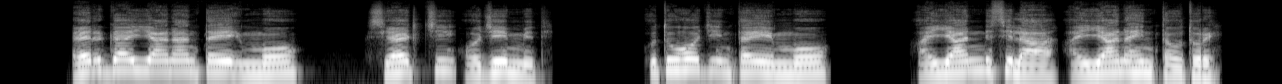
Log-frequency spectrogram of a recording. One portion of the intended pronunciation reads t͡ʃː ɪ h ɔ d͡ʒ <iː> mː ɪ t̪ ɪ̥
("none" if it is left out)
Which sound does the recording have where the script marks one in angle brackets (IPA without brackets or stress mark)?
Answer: iː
